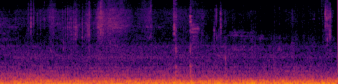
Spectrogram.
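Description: A car driving through the streets of Goulds and Princeton in southern Miami-Dade County gives a continuous low engine and road rumble from inside the cabin. Faint clicks and small noises sit over the steady drone.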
